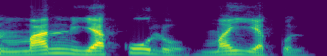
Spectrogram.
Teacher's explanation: Jadi intinya adalah kita memasukkan suara itu ke Pangkal rongga hidung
